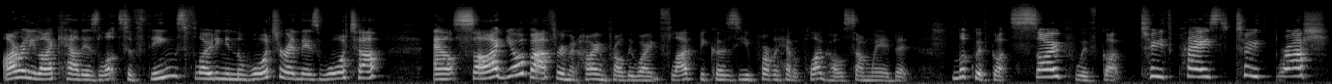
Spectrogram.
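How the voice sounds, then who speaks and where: Woman, children's storybook reader. High-pitched, very animated, explains things simply and directly to young listeners. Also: moderate pace. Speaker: teacher reading a picture book aloud to children. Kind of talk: animated storybook read-aloud with asides to children.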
